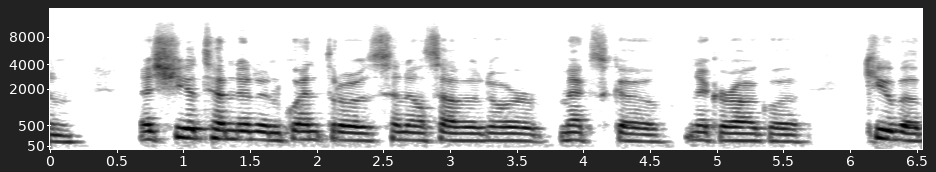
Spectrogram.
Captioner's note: spanish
